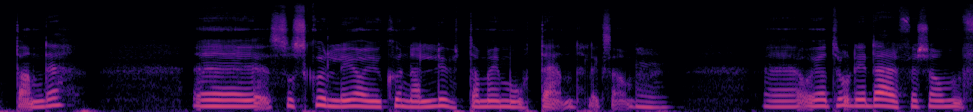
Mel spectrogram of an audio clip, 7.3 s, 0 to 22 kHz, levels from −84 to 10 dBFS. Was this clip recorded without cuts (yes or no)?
yes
